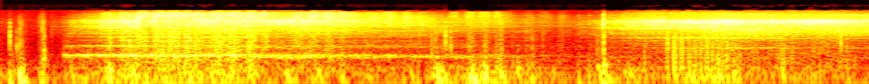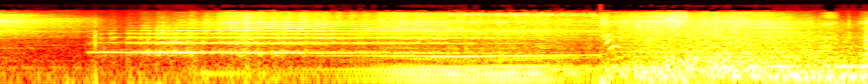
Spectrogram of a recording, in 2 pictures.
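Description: Dramatic film background music: long, held synthesizer chords that swell and fade, with a hissing swell between them and a deep low drone entering about two-thirds of the way in.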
